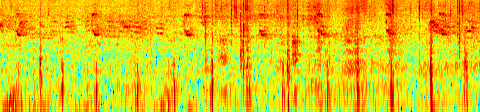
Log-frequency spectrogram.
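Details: Brown pure-bred Lusitano stallion Guardiao HI in training at Coudelaria Aguilar: rapid, fairly irregular clip-clop hoofbeats, roughly eighty per minute, with sharp high snorting or scuffing bursts over a steady background hiss.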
